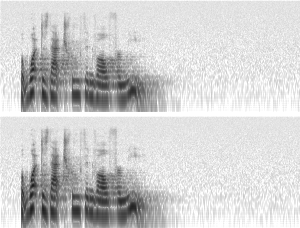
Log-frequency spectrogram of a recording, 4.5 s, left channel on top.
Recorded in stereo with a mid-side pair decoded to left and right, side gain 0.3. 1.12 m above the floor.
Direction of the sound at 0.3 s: 35° right.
